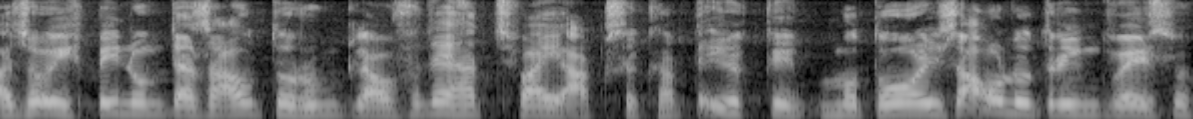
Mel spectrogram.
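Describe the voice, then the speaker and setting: A man talks at a fairly slow pace, his pitch high for a man. His intonation stays fairly even. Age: 80s+. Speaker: classic car owner. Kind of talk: interview.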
